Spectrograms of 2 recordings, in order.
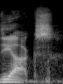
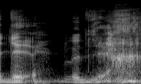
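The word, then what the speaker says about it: deux: And I thought it was pronounced Diox, but we were all corrected. Is correctly pronounced Le Dieu.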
